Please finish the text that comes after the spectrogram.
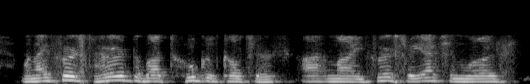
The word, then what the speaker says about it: Hügelkultur: All right, so with that, let's start with Hugelkultur. If you want to pronounce it the right way, the German way, it means hill culture. When I first heard about Hugelkulture, my first reaction was, it's not going to work.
